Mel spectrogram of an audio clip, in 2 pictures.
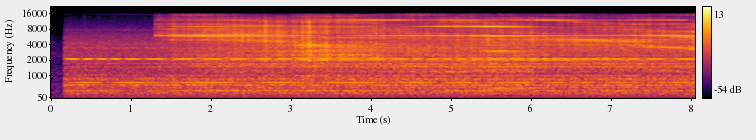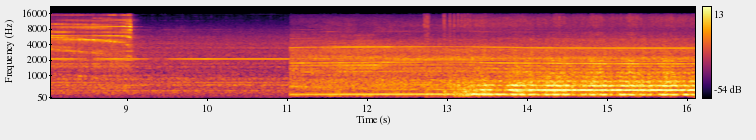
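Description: Bandsaw running, its blade cutting off excess cherry banding glued around a small ash box for most of the first nine seconds. From about eleven seconds in, an electric random orbit sander runs on the box and gets louder near the end.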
